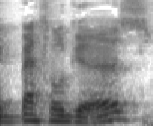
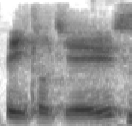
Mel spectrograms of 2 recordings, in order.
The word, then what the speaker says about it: Betelgeuse: So I say Betelgeuse, you say Betelgeuse. – There we go. Other people will say something in between, I'm sure.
